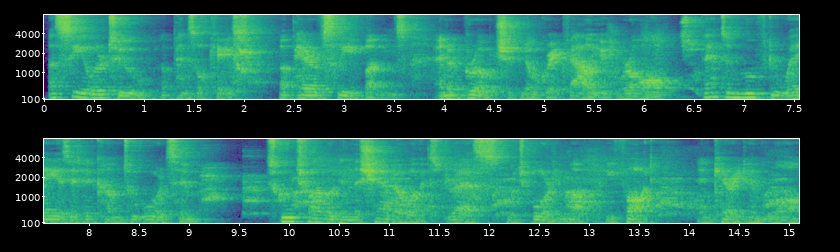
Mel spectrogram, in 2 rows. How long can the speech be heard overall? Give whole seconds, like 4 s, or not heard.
15 s.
